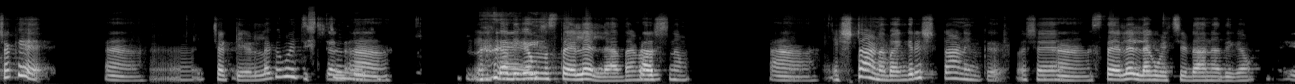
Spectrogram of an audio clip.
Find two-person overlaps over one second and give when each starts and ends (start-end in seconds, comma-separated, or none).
none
